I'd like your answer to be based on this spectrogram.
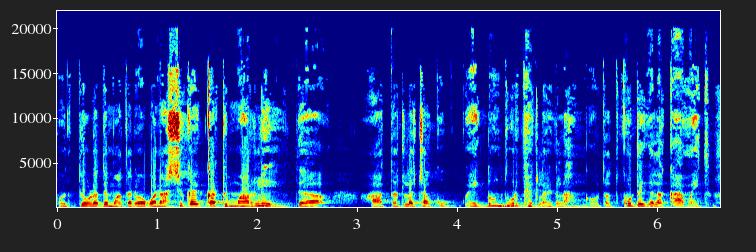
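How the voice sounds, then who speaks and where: A man's voice: sits high, fairly quick, mellow, breathy edge. A man narrating a horror story with a dramatic, exclaiming manner.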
